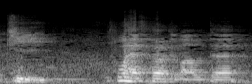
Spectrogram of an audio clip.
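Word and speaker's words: 気: prominent one is the chi or in Japanese it's called the key who have heard about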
